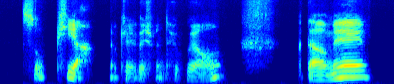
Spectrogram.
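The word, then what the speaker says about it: σοφία: 한국어에서 피읍 발음이기 때문에 소피아 이렇게 읽으시면 돼. 네. 소피아 이렇게 읽으시면 되고요.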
